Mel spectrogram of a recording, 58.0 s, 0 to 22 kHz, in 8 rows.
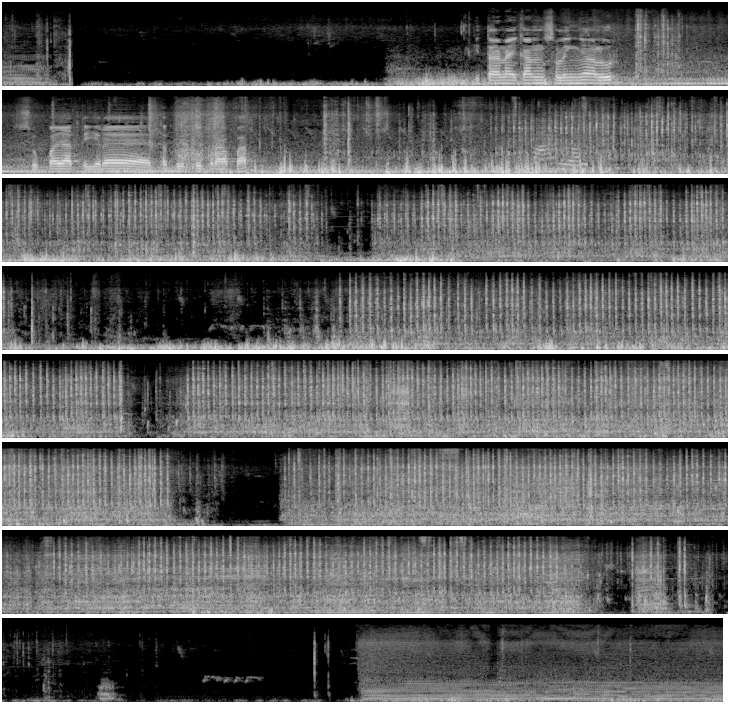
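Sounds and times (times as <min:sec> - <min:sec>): motor-driven sprayer running: 0:00.0 - 0:00.7, 0:05.9 - 0:22.5, 0:24.8 - 0:38.3, 0:39.1 - 0:50.4, 0:54.4 - 0:58.0
hiss of spray: 0:54.4 - 0:58.0.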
